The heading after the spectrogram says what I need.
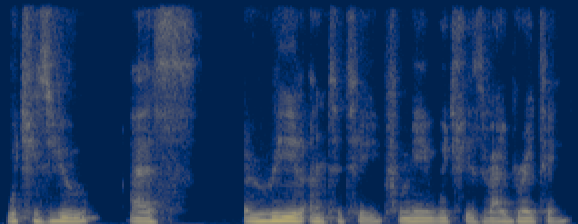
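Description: Swiss guy chatting slow n thoughtful, kinda dark mellow tone, lots of ums. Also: mid-range voice, flat delivery, breathy edge. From Switzerland. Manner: reflective, searching for words, speaks English as a second language. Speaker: guest artist. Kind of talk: casual conversation.

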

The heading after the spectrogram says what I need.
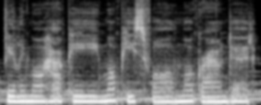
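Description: A woman guiding a children's meditation as a podcast host, speaking in a soft, soothing, breathy manner. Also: fairly low pitch, monotone, takes it slowly. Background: new-age music.

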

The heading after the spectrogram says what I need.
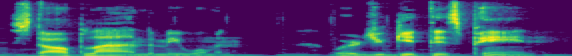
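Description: A man voicing a violent, foul-mouthed frontier father who snarls threats and bursts into yells, over guitar music. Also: low-pitched, measured pace, voice pushed down. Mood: menacing.

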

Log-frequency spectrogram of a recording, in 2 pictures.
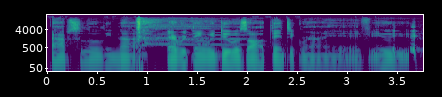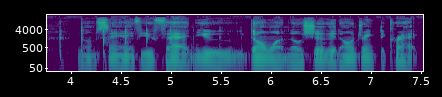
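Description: Deep-voiced laid-back chef guest. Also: male voice, level tone, darkish tone, a little hiss or hum. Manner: laid-back, joking, deliberate deep "radio voice". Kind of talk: casual podcast chat.

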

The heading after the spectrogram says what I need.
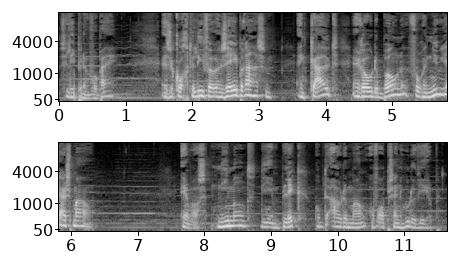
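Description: An older man, a grandfather, calmly reading a bedtime story aloud at an unhurried pace, with small slips along the way. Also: mid-range voice, husky, soft background music.

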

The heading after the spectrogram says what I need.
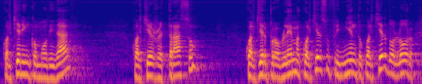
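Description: High-voiced male pastor preaching. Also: normal speed, darkish tone. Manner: conversational, asks listeners for assent; plays out a story with small acted quotes. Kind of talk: sermon.

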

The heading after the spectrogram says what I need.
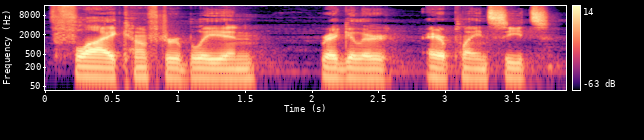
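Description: A man's voice: low voice, monotone, measured pace. A man hosting a casual tech podcast, chatting loosely with his co-hosts over a call and wrapping up the show. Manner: laid-back, wraps up the show. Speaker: podcast host. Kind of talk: casual chat.

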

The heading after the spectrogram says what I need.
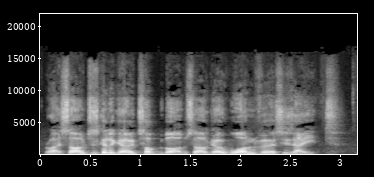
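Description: A man's voice: medium pitch, animated, fast talker. A man co-hosting a podcast in casual, bantering chat. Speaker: podcast co-host.

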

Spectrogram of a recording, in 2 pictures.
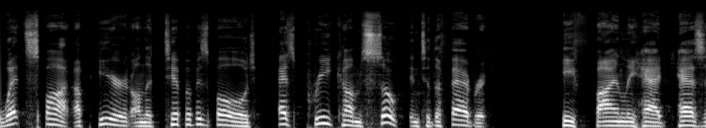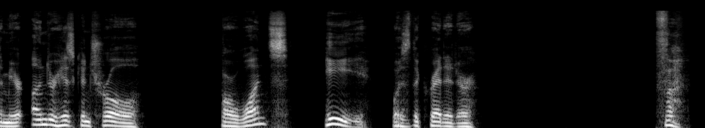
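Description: Man reading a story out really slow and steady, dry close sound, no room at all. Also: medium pitch, no echo. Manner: slow, measured, deliberate. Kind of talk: scripted narration of an audio story.

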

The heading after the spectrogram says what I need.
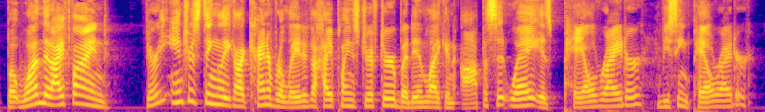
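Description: A man hosting a podcast, chatting casually about movies in a relaxed, rambling way with many fillers. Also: fairly high pitch, fast. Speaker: podcast host. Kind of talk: casual film chat.

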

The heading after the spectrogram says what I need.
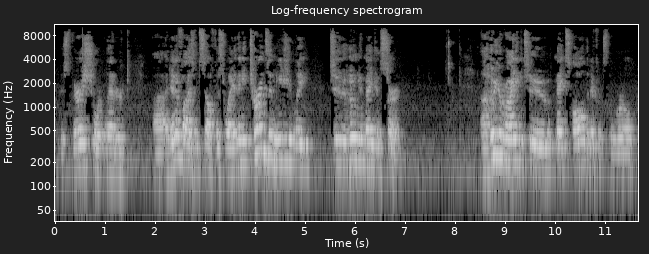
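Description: A man's voice: high voice, darkish tone, a little hiss or hum. A male pastor preaching a conversational sermon to his congregation, with frequent filler words. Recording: roomy, voice from a distance, faint ambience.

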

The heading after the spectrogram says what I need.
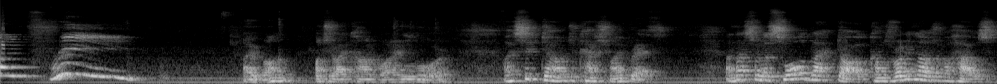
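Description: A reader at a live event tells a children's story with a wildly swooping, dramatic delivery. The tone is mellow and dark. The voice comes from a distance in a very echoey room with faint noise behind. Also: medium pitch. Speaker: reader at an open mic. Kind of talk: reading a children's story aloud.

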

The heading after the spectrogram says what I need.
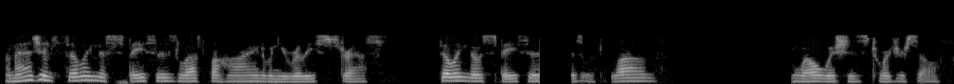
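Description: A man guiding a breathing meditation in a calm, gentle, meditative tone, on a thin band-limited recording. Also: a little high, measured pace. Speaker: meditation guide. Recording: tinny band-limited audio with hiss.

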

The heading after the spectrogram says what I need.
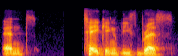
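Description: Lower-voiced man heard over a dull, lo-fi call line, hesitant and halting, a class participant. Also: steady tone, husky. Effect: voice over a breaking-up online call line. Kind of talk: casual question in a group call.

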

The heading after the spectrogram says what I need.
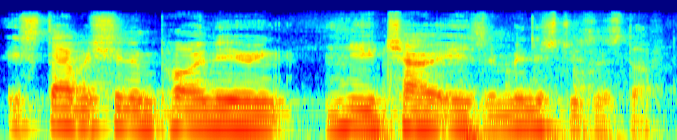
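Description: A man's voice: mid-range voice, steady tone, a little fast, low-quality recording. A man with an Essex accent hosting a casual podcast with a blokey, bantering manner. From Essex, England. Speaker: podcast host. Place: echoey open-plan kitchen lounge at home.

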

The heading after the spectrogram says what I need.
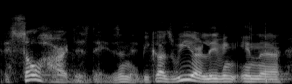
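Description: A middle-aged Brazilian man with a Brazilian Portuguese accent gives a reflective talk at a church gathering, often tripping over repeated words and restarts. His mid-range voice swings widely in pitch and moves fairly quickly, gravelly, slightly mellow and breathy. The lo-fi recording carries a long hall reverb.

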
